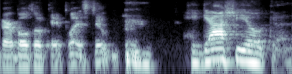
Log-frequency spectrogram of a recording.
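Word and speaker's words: Higashioka: both okay place too higashiyoka that that that sounds better than whatever i said i think you're correct there with that pronunciation uh let's head on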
